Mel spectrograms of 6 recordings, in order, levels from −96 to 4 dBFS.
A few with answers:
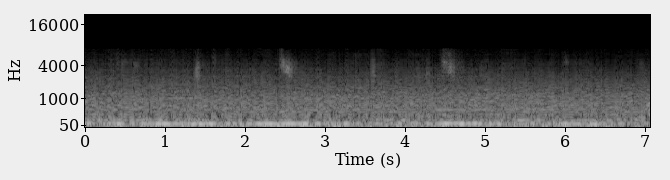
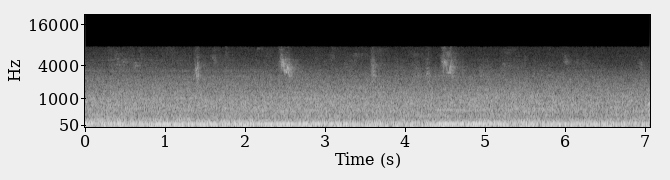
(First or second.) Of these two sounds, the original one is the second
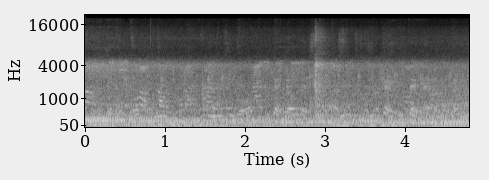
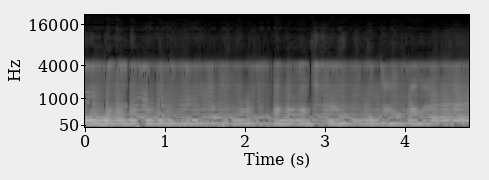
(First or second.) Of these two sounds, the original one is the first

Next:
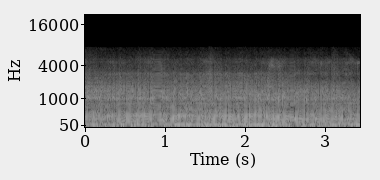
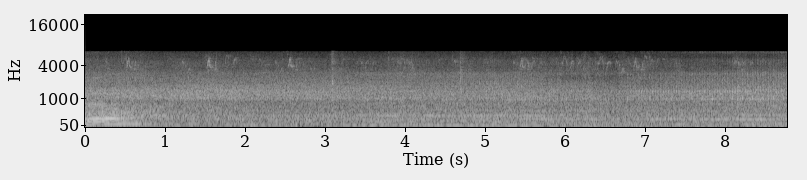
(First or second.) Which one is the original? second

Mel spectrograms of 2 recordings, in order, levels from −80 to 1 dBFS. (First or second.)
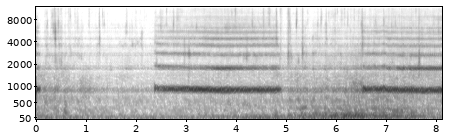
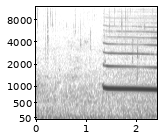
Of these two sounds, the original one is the second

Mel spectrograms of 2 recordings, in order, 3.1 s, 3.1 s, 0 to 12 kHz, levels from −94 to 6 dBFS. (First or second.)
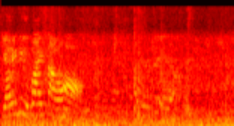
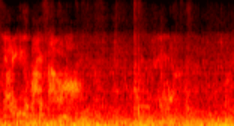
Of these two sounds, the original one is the first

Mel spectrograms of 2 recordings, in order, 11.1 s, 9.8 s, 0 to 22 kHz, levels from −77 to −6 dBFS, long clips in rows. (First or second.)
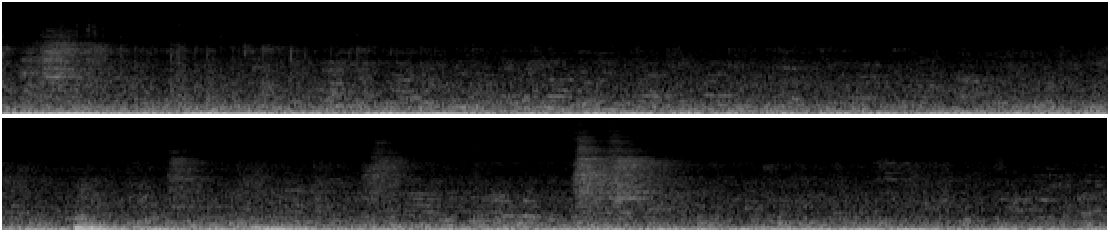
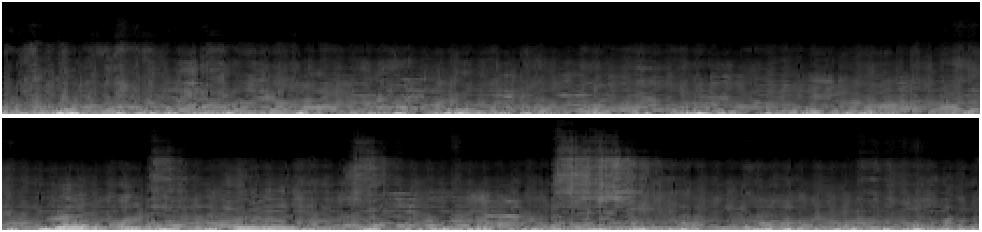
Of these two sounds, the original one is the first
